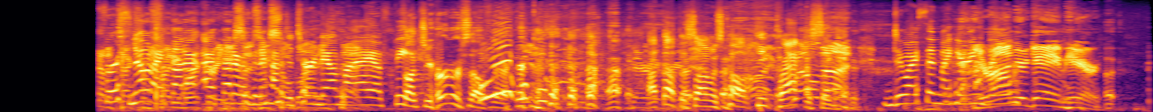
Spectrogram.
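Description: Several men and women laugh and talk over one another with animation, heard through microphones.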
